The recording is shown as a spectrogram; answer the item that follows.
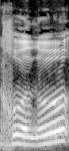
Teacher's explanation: K dari ujung kerongkongan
